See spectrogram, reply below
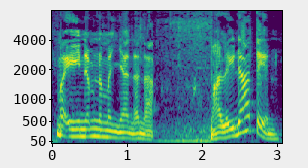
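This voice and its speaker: A woman's voice: deep voice, measured pace, exaggerated voice. A kindly older Filipino mother. Her intonation rises and falls freely as she muses in radio drama style, with faint noise behind. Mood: kindly, curious. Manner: musing, motherly, expressive.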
